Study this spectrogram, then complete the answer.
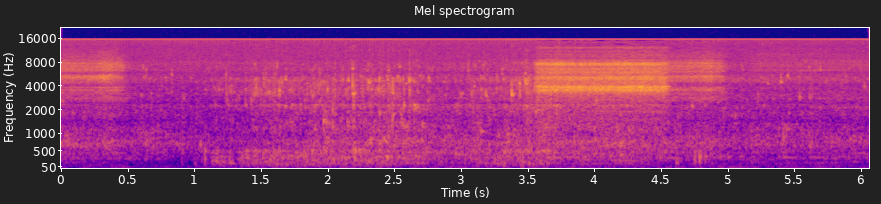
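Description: Air bubbles gurgle and rumble underwater.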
